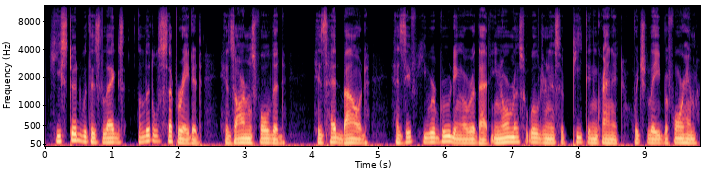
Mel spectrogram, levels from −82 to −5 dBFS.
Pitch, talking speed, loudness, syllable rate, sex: 100 Hz, 190 wpm, -16 LUFS, 5.7 syllables/s, male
